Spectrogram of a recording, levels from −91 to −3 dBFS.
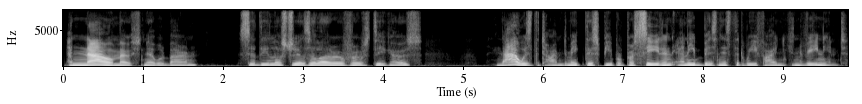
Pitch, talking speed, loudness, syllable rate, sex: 135 Hz, 160 wpm, -23 LUFS, 5.0 syllables/s, male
